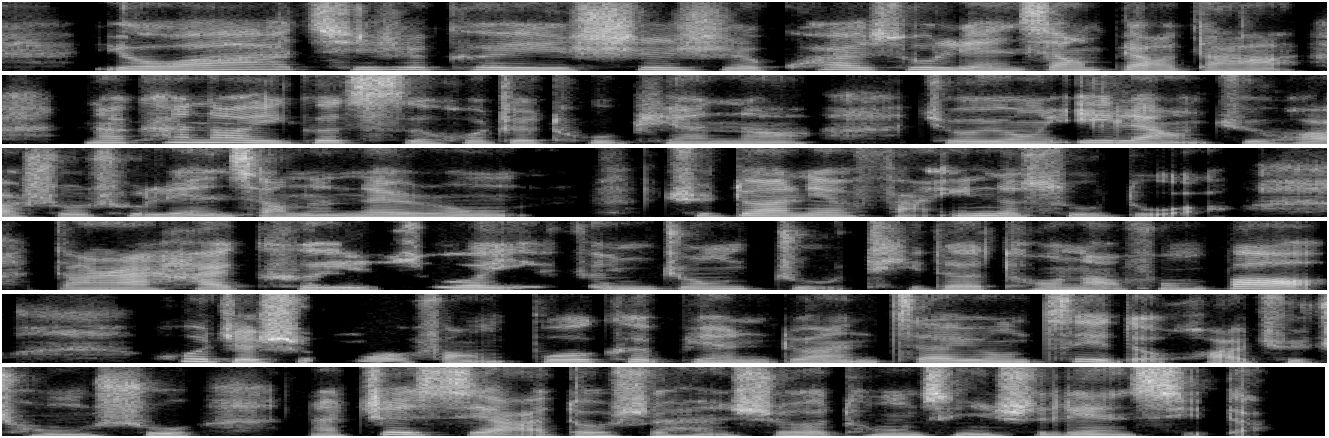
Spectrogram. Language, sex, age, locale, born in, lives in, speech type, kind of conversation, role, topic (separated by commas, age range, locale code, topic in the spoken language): Chinese, female, 30-34, zh-CN, China, United States, read, expert-assistant, expert, 在上下班路上，有没有什么有趣的语言小练习可以做？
